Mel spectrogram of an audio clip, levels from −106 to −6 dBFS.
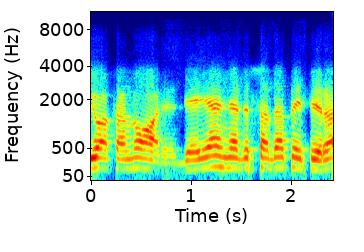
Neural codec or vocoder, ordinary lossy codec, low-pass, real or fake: autoencoder, 48 kHz, 128 numbers a frame, DAC-VAE, trained on Japanese speech; Opus, 16 kbps; 9.9 kHz; fake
